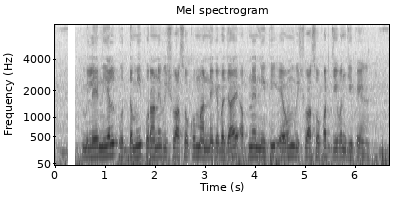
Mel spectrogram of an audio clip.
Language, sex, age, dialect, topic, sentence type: Hindi, male, 41-45, Hindustani Malvi Khadi Boli, banking, statement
